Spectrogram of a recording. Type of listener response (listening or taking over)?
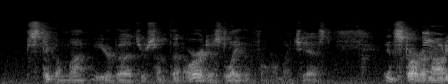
listening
